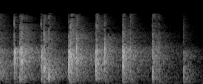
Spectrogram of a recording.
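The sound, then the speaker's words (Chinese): An audience claps in unison at a Christian gathering, giving seven crisp, evenly spaced claps in a steady rhythm at fairly low volume. “我们鼓掌，谢谢今天所有见证人的美好见证，谢谢。”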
